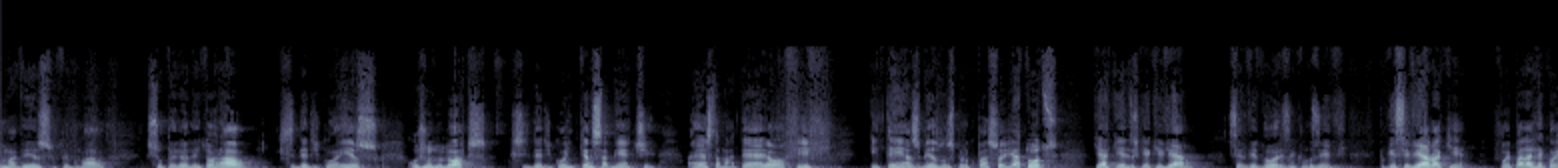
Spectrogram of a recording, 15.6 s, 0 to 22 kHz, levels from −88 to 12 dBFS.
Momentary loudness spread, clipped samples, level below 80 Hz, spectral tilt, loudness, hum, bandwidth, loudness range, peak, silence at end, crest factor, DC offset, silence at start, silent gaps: 16 LU; under 0.1%; -54 dBFS; -6 dB/octave; -28 LUFS; none; 15.5 kHz; 3 LU; -6 dBFS; 0 s; 22 dB; under 0.1%; 0 s; none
